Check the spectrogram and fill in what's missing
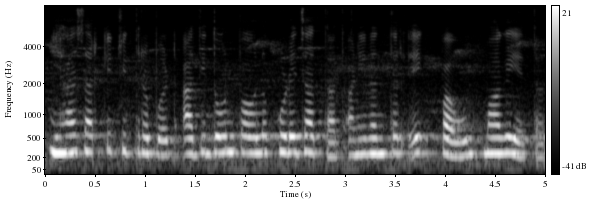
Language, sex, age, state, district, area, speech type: Marathi, female, 18-30, Maharashtra, Sindhudurg, rural, read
